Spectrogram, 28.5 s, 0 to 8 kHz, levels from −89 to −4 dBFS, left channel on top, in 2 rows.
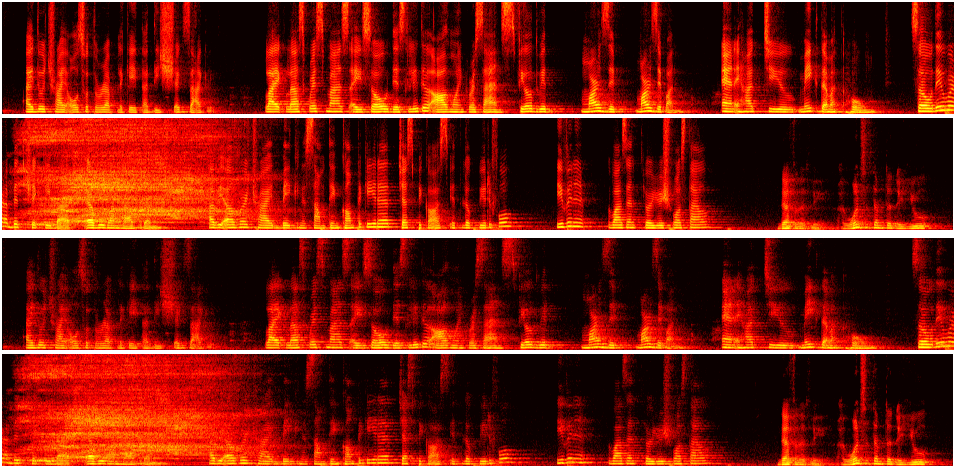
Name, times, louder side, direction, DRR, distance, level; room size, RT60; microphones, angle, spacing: voice 1, 0.4-3.0 3.9-8.3 8.7-9.2 9.5-10.2 10.8-13.1 13.7-16.7 17.4-20.4 20.7-21.9 22.6-23.0 23.4-24.9, left 4 dB, 70° left, 14 dB, 0.5 m, -28 dB
sound 1, 14.5-18.5, left 2 dB, 20° left, 1.4 m, -32 dB
voice 2, 25.9-28.1, right 1 dB, 15° right, 8 dB, 0.4 m, -30 dB
20.0 x 10.5 x 2.4 m, 1.1 s
head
